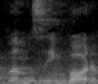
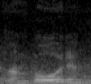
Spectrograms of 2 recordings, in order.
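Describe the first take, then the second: First: Every syllable is fully pronounced. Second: The words merge and lose sounds.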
